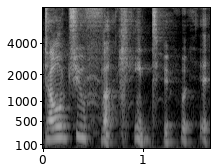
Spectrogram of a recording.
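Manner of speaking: put-on screaming. Imitating everyone out there reacting to tractor beams: imitating people screaming. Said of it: "everyone out there is just screaming".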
